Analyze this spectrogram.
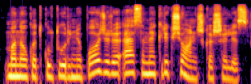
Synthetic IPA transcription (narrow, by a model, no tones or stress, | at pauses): mɐnɐʊkɐt̪kʊlˠt̪uːɾʲɪnʲʊpoːʒʲuɾʲʊʔæːsɐmʲɛkɾʲɪkʃʲt͡ʃʲoːnʲɪʃkɐsʃɐlʲɪs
